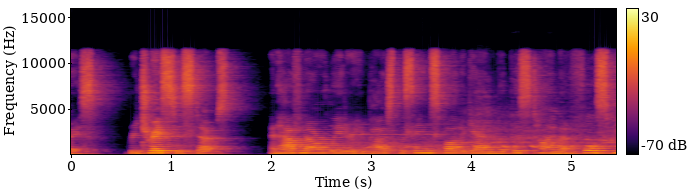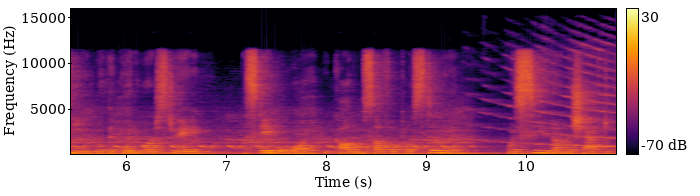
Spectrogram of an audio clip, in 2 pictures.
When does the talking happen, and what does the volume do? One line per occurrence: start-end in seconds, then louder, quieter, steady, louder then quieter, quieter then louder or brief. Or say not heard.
0.0-10.8 steady.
